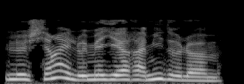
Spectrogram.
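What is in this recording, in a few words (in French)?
"Le chien est le meilleur ami de l'homme", French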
